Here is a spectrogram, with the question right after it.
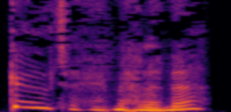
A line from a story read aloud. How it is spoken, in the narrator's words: she cried as soon as she could speak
